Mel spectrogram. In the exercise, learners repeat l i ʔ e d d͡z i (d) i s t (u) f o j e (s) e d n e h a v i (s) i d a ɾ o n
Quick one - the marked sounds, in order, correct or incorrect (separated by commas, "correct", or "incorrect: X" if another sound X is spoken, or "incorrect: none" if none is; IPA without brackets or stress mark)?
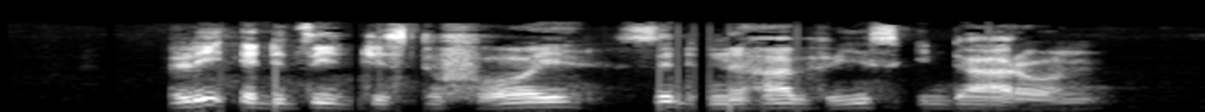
incorrect: d͡ʒ, correct, correct, correct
